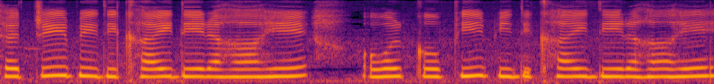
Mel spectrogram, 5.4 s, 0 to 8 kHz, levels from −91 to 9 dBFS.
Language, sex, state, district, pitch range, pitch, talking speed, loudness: Hindi, female, Arunachal Pradesh, Papum Pare, 270-285 Hz, 275 Hz, 145 wpm, -13 LUFS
